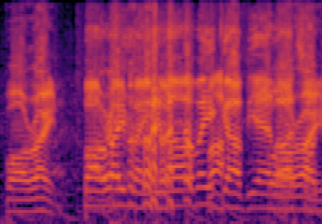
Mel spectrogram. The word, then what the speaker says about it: Bahrain: Arabia Kuwait uh Qatar Bahrain uh UAE and ran and is that how you say bahin bahin yeah always said bahin bahin you know mean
